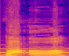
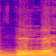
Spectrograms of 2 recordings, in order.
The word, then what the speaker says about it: Baal: Meaning number one, when you break up the word from Latin to English, it means Baal, that's how you actually pronounce it from Hebrew, or Baal is how, or Baal is how we Americans pronounce it, is the king.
